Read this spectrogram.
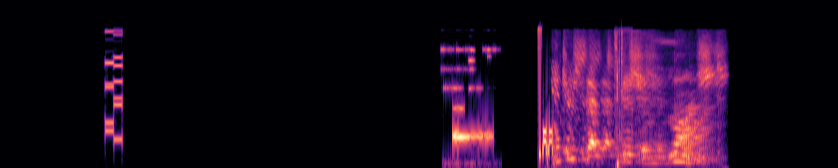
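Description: Short electronic beeps sound from a game menu.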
